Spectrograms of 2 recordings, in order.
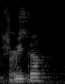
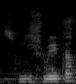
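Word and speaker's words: Shmita (שמיטה): Shmita. – And what are you saying? – Shmita. – Smicha. – And shmita. – Okay. – Say it slower. – Smicha. Shmita. – Shmita and shmita.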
